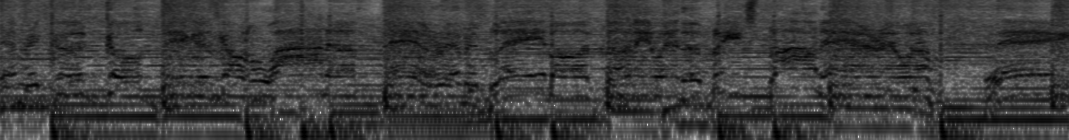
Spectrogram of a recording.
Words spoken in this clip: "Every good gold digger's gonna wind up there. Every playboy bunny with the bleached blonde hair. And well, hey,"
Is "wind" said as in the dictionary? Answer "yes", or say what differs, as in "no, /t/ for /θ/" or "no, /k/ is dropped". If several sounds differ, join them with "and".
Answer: no, /d/ is dropped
